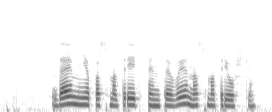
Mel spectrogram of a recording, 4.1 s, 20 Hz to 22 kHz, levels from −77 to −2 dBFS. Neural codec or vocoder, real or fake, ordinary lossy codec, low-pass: none; real; MP3, 32 kbps; 7.2 kHz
